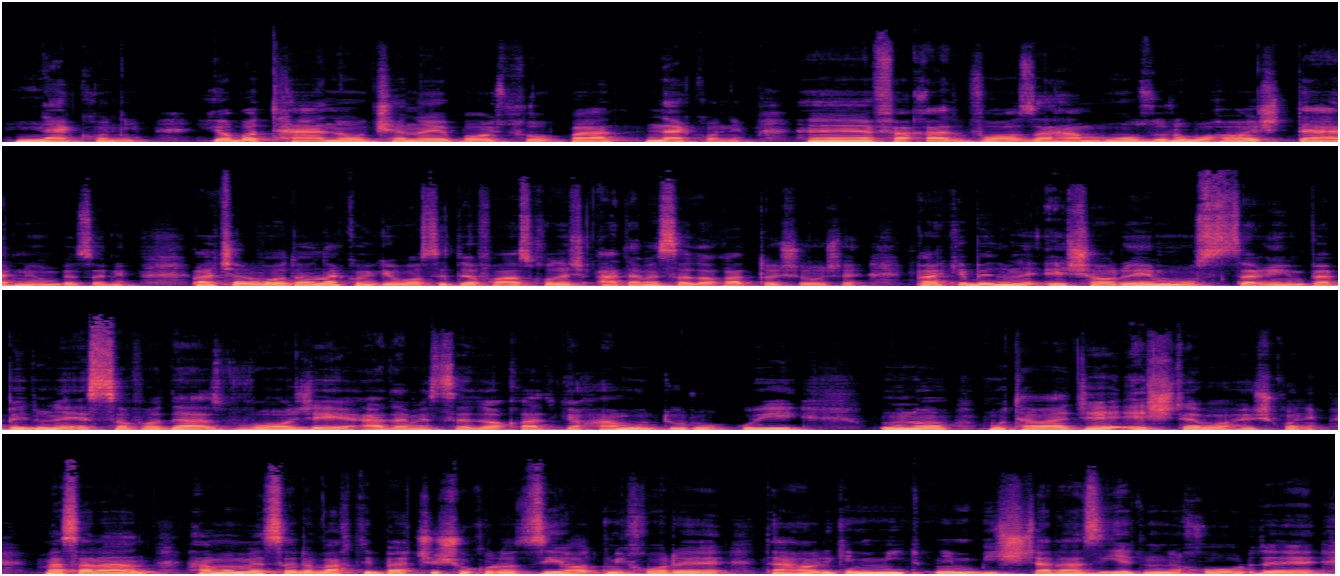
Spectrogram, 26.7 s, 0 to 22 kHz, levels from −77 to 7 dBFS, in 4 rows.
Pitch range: 120-165 Hz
